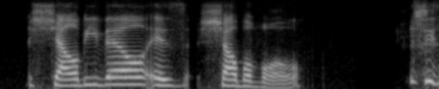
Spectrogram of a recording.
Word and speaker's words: Shelbyville: And then like Shelbyville is Shelbyville. She's like, you got to just be lazy with it. It's just Like Shelbyville.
